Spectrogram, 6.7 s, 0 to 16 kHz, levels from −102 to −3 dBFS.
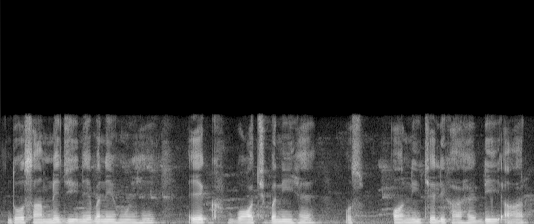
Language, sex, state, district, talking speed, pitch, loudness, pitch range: Hindi, male, Uttar Pradesh, Jyotiba Phule Nagar, 155 wpm, 120 Hz, -20 LUFS, 115-125 Hz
